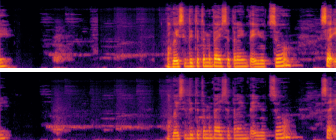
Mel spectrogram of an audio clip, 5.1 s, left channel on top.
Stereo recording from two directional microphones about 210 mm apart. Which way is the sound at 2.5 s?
35° left (ahead or behind).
